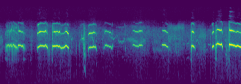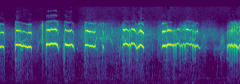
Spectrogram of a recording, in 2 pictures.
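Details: Indian flying fox (Pteropus medius), a giant fruit bat hanging in the tree canopy: a steady stream of sharp, squealing chatter with bent, wavering notes, repeated in short bursts about twice a second, several animals overlapping.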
